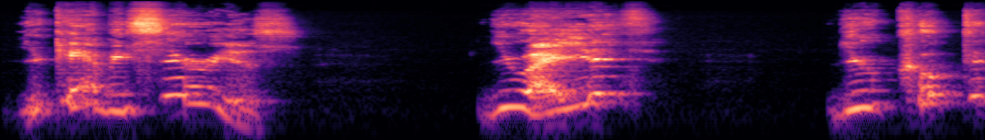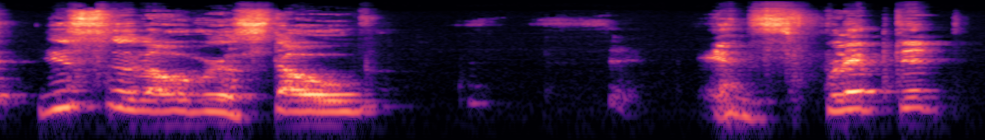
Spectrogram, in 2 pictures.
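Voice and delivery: as if you can't believe what you're hearing, pitch up; incredulous disbelief. Retold or imitated.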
